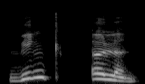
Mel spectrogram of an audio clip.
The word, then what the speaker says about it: winkelen: Et donc, on ne prononce pas uitkelen, hein, mais c'est uit, particule uit, kelen, alors qu'ici, c'est winkel plus en, pardon, winkelen, ok?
